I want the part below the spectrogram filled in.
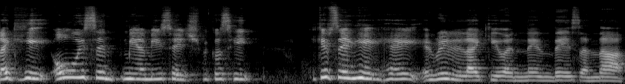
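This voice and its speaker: Speaking at a moderate pace with a Filipino accent, a woman uses a high pitch and lively intonation. Her loudness swings widely. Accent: Filipina. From Philippines. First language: Visayan and Tagalog. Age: 30s. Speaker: live streamer. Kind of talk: casual live stream chat. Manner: halting, repetitive.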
